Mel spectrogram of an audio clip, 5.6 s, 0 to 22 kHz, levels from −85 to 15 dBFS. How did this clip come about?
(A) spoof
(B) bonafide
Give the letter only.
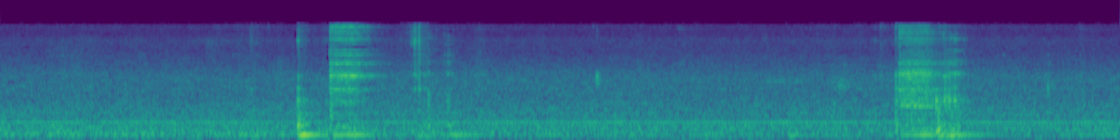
B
